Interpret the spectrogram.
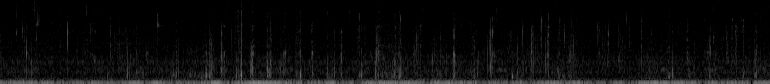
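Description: A person chewing soft food close to the microphone, with irregular short wet mouth clicks, over a steady low hum.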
